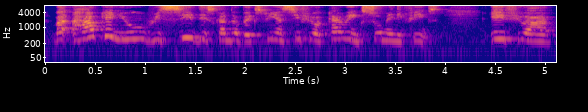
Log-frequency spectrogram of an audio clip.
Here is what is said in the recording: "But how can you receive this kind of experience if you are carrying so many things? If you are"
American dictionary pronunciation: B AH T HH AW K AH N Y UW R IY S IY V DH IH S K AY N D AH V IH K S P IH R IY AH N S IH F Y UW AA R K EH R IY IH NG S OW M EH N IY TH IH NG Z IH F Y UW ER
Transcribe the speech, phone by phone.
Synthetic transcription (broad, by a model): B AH T HH AW K AH N Y UW R IY S IY V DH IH S K AY N D AH V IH K S P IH R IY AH N S IH F Y UW AA R K EH R IY IH NG S OW M EH N IY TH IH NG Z IH F Y UW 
